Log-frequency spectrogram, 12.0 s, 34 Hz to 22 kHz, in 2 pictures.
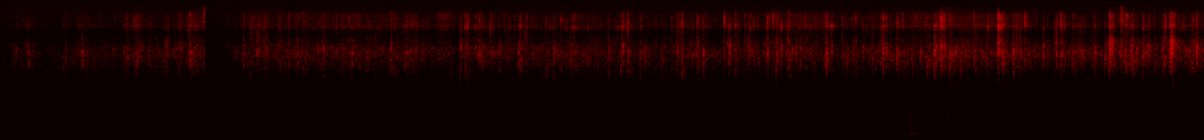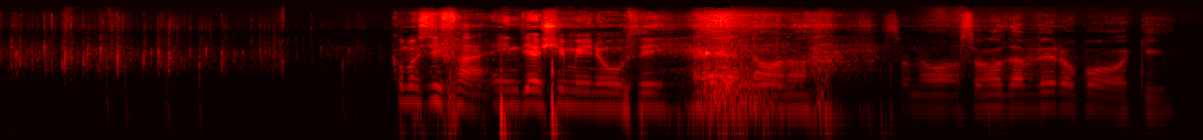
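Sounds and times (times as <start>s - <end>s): faint audience applause: 0.0s - 8.0s.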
